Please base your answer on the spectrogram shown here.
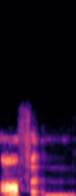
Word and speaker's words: often: Well, you you pronounce the T and the that's silent and often.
